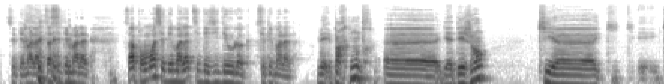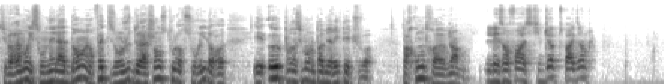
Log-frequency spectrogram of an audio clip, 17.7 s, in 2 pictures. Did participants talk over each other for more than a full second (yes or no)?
no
